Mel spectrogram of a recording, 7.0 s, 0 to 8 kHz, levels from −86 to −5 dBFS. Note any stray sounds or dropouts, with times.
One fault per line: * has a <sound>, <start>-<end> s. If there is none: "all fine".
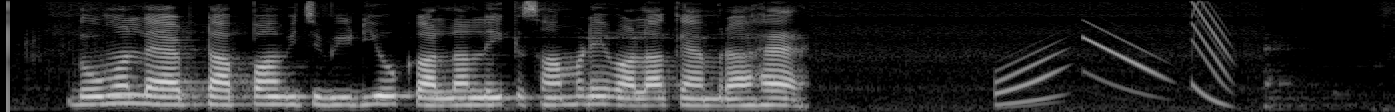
* has a chirp, 5.0-6.2 s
